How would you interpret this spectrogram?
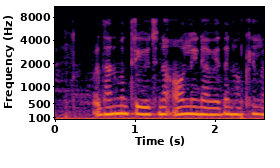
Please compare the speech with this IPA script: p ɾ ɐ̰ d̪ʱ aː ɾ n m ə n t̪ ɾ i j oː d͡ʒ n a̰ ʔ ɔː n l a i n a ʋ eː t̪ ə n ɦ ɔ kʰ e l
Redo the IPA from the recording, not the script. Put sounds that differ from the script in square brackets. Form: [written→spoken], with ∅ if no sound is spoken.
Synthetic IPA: p ɾ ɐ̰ d̪ʱ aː [ɾ→∅] n m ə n t̪ ɾ i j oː d͡ʒ n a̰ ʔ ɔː n l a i n a ʋ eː [t̪→d̪] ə n ɦ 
